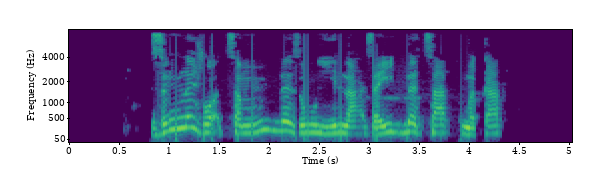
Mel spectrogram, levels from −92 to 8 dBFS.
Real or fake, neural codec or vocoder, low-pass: real; none; 7.2 kHz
